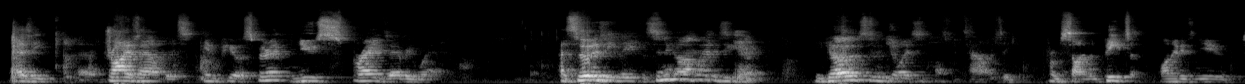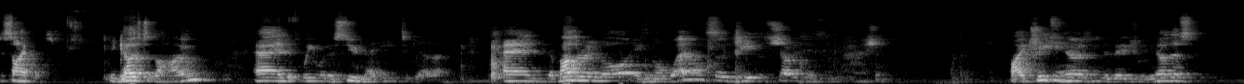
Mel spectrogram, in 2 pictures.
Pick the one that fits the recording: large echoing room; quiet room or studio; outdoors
large echoing room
